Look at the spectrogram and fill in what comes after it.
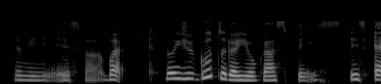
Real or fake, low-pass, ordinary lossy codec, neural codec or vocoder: fake; none; none; codec, 16 kHz, 2 kbps, FreqCodec, larger model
